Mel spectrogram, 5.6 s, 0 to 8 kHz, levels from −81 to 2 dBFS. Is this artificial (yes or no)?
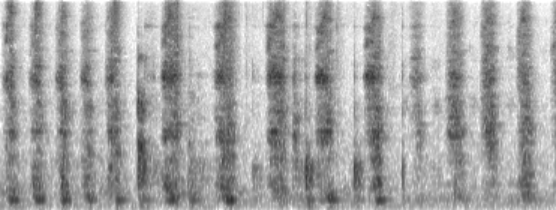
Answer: no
